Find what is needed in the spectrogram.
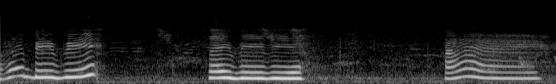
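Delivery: high, loud coo to the horse. Real, not acted. Cooing at the horse.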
